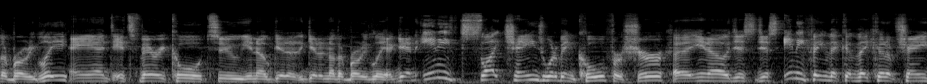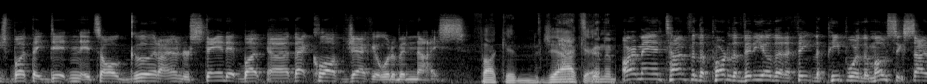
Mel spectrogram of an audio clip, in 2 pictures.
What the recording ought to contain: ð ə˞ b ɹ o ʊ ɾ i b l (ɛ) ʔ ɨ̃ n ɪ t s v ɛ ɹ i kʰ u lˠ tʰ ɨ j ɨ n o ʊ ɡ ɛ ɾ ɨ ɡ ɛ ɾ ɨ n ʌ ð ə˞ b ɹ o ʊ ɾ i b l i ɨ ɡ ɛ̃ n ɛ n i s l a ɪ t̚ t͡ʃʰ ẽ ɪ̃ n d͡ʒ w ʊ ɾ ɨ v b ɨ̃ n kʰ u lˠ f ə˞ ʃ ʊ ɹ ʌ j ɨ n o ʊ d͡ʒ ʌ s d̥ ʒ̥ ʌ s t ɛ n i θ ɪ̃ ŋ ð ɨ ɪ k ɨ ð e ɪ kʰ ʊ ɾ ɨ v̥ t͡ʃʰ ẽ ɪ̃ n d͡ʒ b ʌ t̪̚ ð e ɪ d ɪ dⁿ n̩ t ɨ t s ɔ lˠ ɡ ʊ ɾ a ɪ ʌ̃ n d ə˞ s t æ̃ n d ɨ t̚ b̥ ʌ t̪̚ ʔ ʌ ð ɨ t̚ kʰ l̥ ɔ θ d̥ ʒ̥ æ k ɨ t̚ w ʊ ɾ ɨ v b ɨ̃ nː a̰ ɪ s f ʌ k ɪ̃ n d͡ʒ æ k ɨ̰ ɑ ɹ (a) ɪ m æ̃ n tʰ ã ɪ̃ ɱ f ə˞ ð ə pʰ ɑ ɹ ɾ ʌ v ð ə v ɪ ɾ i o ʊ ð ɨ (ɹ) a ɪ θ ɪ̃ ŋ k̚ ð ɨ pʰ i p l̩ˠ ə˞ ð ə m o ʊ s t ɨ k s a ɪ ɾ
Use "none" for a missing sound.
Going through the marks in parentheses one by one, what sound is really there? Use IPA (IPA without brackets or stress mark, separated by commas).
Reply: i, a, ɾ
